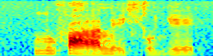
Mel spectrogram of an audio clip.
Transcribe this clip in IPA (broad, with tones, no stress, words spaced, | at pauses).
lu˥fʕa˨˥ le˨˩ço˨˥ʎe˥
